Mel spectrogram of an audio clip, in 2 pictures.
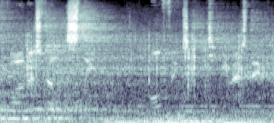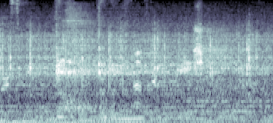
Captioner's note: haunting voices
